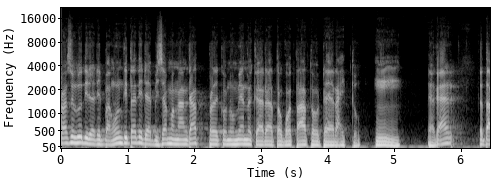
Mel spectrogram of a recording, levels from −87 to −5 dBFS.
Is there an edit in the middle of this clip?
no; 0 cuts

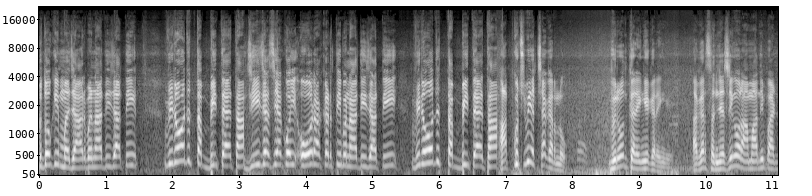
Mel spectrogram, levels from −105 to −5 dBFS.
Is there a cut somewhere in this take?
yes; 3 cuts; at 3.1 s, 6.9 s, 9.6 s

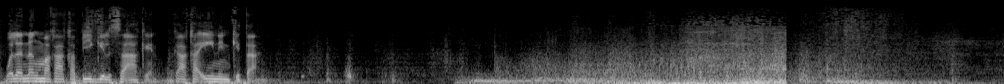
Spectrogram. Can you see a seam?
yes; 1 cut; at 7.9 s

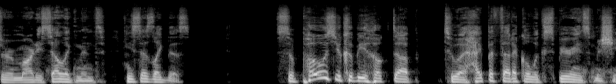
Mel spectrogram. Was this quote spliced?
yes; 1 cut; at 1.1 s

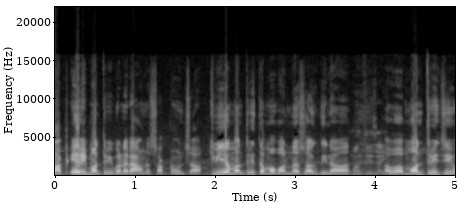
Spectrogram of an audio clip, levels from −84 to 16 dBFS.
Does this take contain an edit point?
yes; 1 cut; at 2.0 s

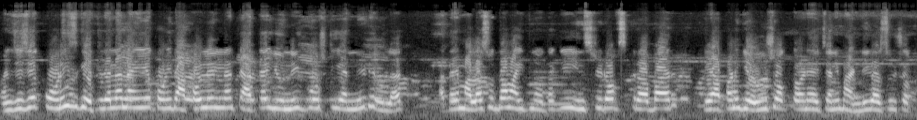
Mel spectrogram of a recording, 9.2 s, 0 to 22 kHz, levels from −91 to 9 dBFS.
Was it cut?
no; 0 cuts

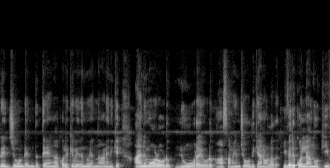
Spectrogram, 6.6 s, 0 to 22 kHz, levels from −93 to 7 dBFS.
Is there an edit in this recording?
yes; 1 cut; at 5.5 s

